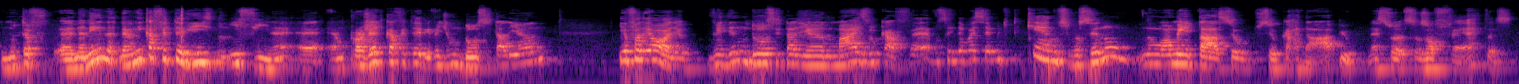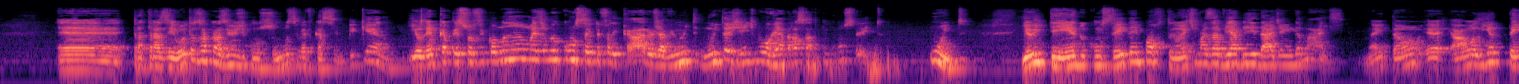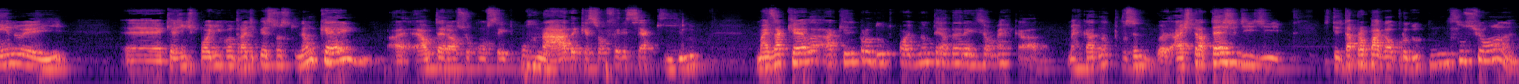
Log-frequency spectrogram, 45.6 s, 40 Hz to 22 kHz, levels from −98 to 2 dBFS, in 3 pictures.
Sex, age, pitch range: male, 20-39, 145-215 Hz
